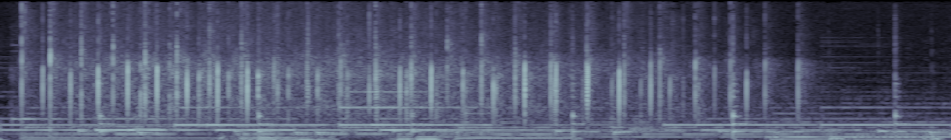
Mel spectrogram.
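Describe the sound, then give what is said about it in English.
An audience applauds steadily for the whole stretch, a dense patter of many hands with sharp individual claps popping out over a low, sustained hum, at a church service after ministries are announced. “I love the applause, but let's sign up as well, okay, you guys?”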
